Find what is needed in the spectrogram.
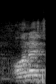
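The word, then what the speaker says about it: honest: तो एक और बात का ध्यान रखना, यहाँ एक एच आया वो साइलेंट है, ये मैंने ए एन का प्रयोग क्यों कहा? यहाँ एच क्या रहा है? साइलेंट आ रहा है। तो अपन ए एन का प्रयोग बच्चों ए एन और दा का प्रयोग करते हैं ना आर्टिकल का। आर्टिकल में क्या याद रखना है कि ये एच है, इसमें साइलेंट है, तो ऑनेस्ट इतना ही पढ़ा जा रहा है।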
